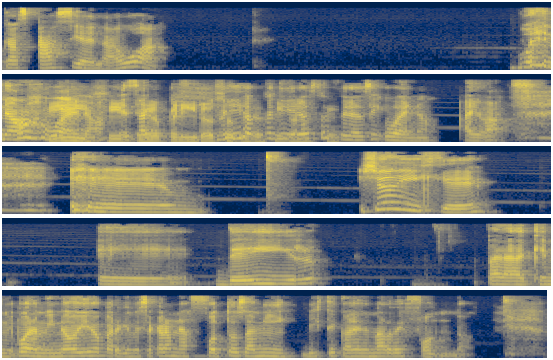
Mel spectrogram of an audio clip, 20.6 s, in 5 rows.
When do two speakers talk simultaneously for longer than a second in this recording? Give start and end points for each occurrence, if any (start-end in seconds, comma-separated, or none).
4.5-6.7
